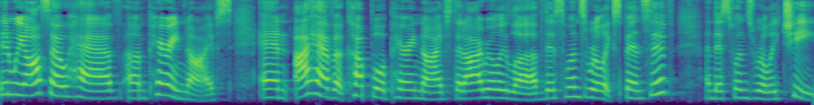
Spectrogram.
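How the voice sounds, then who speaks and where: Against a quiet background, a woman speaks at a fairly quick pace with lively intonation. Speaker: extension educator. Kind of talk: tutorial. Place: studio.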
